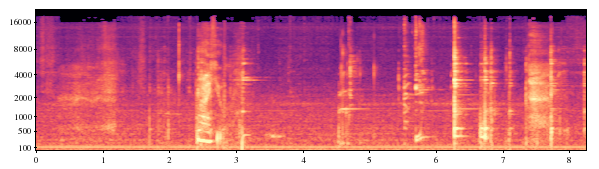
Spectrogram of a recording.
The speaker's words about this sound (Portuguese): Onde é que eu pus a minha garrafa d'água? Ai, está aqui. Desculpem, malta, vou só dar um golinho.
